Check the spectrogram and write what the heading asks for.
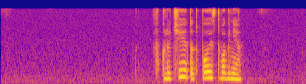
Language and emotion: Russian, neutral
